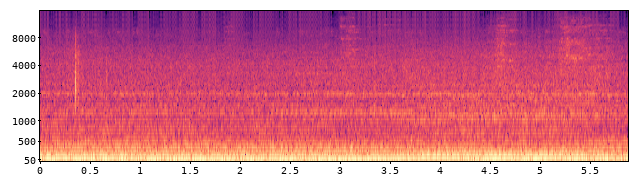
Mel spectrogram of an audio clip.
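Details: Lincoln MKT (titled 2005) at a deep, uneven, lumpy idle with occasional shaking. Misfire with timing issue on bank 2. Power balance test shows cylinder 5 not contributing at all, so one cylinder is dropping out.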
